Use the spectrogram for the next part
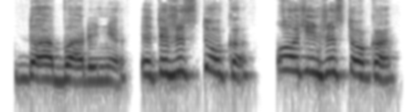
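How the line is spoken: Sobbing maid. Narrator (Russian): проговорила горничная, принимаясь рыдать еще сильнее

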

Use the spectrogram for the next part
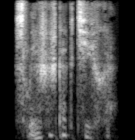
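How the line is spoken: Barely audible question. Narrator (Russian): спросила она чуть слышно

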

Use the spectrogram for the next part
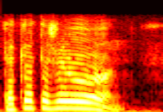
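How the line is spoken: Gloomy confirmation. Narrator (Russian): также уныло подтвердил Миля

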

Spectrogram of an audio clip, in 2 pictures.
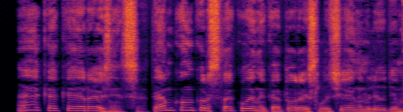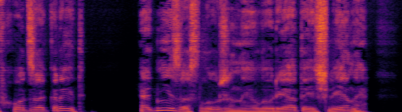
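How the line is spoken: Chuckling over the phone. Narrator (Russian): хохотнул на этом слове в трубку Владлен

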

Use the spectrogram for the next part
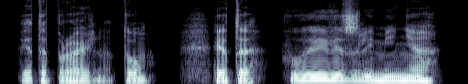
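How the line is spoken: Quiet, sad repetition. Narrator (Russian): повторил Том тихим, печальным голосом

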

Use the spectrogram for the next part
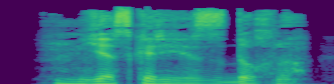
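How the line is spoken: Through clenched teeth. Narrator (Russian): процедил Элир

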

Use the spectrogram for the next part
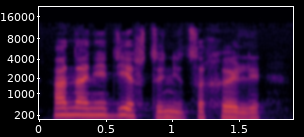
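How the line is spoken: Calm, demon. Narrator (Russian): спокойно ответил бес

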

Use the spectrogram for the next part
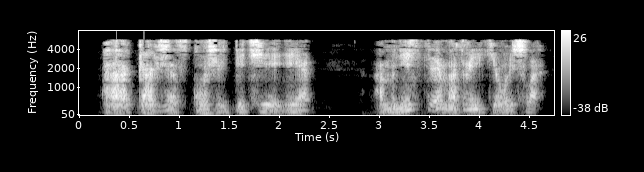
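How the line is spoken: Nasty, mocking voice. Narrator (Russian): спросил он пакостным голосом

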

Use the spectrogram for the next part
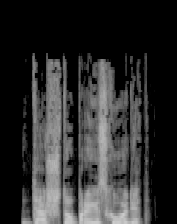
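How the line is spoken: Loud indignation. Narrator (Russian): громко возмущался Егор

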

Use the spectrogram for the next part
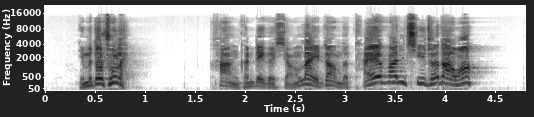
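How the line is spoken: Vicious raised shout. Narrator (Chinese): 叶成坚恶狠狠地提高声音对里屋喊道

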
